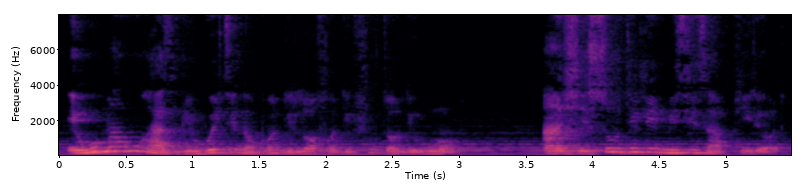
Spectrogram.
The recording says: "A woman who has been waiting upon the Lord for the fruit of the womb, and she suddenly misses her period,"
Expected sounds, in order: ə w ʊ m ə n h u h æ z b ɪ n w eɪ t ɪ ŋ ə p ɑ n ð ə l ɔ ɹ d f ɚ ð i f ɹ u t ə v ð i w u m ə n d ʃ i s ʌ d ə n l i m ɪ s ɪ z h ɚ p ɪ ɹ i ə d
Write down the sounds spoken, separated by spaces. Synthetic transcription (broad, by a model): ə w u m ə n h u h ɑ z b ɪ n w eɪ t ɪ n ə p ɑ n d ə l ɔ f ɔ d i f ɹ u t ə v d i w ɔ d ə n ʃ i s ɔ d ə l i m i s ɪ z h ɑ p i ɹ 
